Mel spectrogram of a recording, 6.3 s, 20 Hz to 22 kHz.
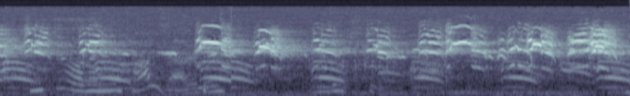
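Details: Rapid, high yelping series from a white-tailed eagle at Grönvik, Ornö, recorded 16 July 2024. Arched notes pile up in overlapping bursts, with softer lower wavering notes underneath.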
